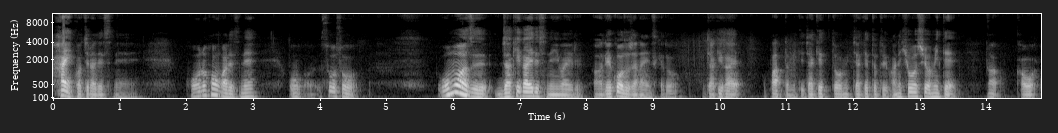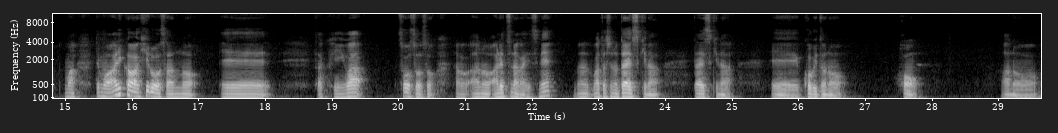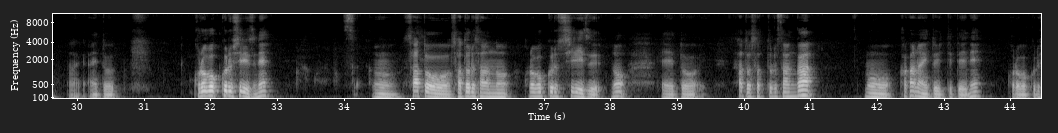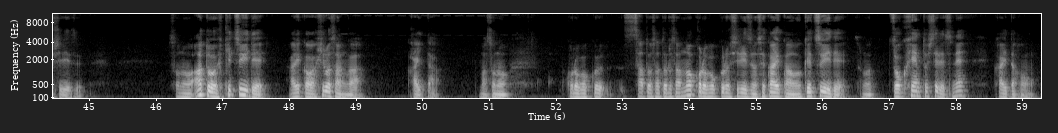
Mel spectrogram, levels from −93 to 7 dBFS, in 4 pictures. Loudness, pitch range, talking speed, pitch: -24 LUFS, 95-120 Hz, 260 characters per minute, 105 Hz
